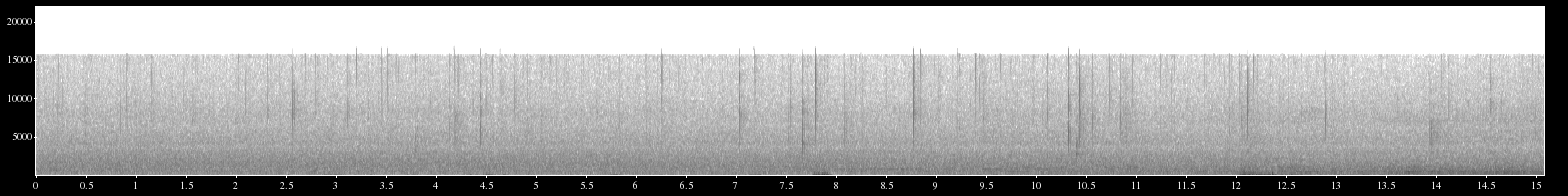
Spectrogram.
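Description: Steady rain falling, with a few dull bumps on the microphone. From about halfway, the diesel power car of an approaching InterCity 125 High Speed Train rises faintly under the rain and grows louder near the end.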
